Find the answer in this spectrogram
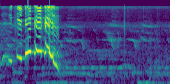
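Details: Black-naped oriole singing energetically: one rich whistled phrase climbing in steps, then slurring steeply down, followed by a quiet steady tone, a single sharp click, and a low hum.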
